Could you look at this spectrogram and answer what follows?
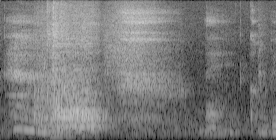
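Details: Sharp, strained gasp with a voiced groan from an adult during a manual therapy muscle release and stretch of very tight latissimus muscles, then quiet breathing; a pain or effort reaction.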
